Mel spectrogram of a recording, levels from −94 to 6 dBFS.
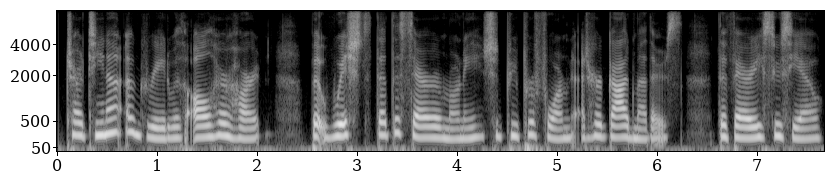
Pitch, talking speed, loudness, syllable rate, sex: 205 Hz, 155 wpm, -18 LUFS, 4.9 syllables/s, female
